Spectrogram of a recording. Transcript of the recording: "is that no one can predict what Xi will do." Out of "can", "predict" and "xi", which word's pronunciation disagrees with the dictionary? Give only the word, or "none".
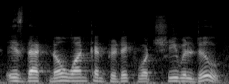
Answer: none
